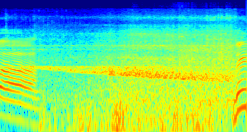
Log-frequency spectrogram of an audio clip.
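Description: A loud, close ambulance siren in New York City wails steadily, its pitch sliding as it rises and falls, with traffic rumbling underneath.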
